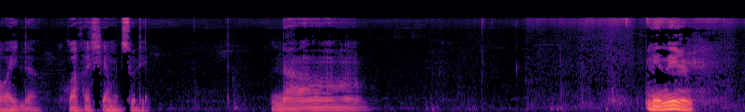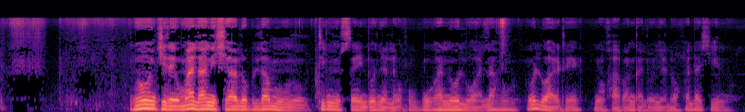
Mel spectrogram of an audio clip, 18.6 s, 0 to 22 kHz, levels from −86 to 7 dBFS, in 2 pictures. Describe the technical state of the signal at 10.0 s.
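At 10.0 s the speech carries the same damage heard across the whole clip: nothing above about 11.2 kHz, with a watery, swirling quality as faint detail flickers in and out. That points to MP3 compression, likely at a low bitrate near 48 kbps, where the encoder runs short of bits, truncates the treble and drops weak frequency lines frame by frame. A plain low-pass filter would dull the top end without that warbling instability.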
